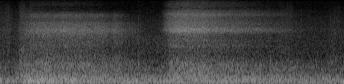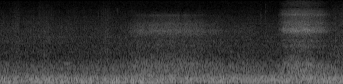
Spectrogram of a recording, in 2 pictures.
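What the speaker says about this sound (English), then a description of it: "take slow breaths in and out" Slow, deep breaths drawn in and out while resting in a yoga pose, each exhale a soft airy rush set against steady low background noise, with about four long breath cycles and no talking.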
